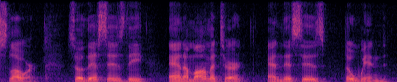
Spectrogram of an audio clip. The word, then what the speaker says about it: anemometer: Well, let's spell it out here. A-N-E-M-O-M-E-T-E-R.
